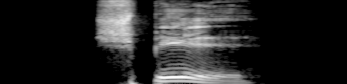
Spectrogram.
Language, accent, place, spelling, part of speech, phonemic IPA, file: German, Germany, Berlin, Spill, noun, /ʃpɪl/, De-Spill.ogg
- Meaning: capstan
